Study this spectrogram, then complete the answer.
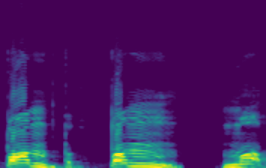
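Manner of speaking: पंप said with the anusvara as a held M. Shown as a demonstration. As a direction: sound out पंप as पम, closing on म. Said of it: "इसका उच्चारण जो कि ... और एक म के रूप में".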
